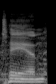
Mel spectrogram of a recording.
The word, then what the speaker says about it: Tan: So Gerald, it's Gerald Tan is his opponent. Gerald, Gerald. And tan spelled like the color or the skin tone, your choice.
